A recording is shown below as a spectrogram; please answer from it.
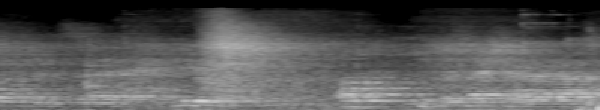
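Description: A man straining through a long dead hang from a pull-up bar: a sharp hissing breath out about a second and a half in, with faint low vocal sounds before and after it.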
